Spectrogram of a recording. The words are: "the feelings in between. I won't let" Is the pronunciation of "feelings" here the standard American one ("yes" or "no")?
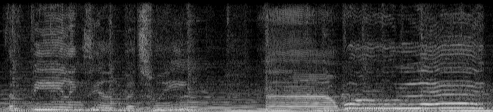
yes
